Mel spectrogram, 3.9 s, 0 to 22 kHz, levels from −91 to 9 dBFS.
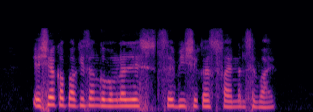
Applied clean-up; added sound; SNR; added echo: none; none; none; none.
